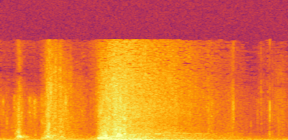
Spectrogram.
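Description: A fiery blast bursts with a loud whoosh.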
